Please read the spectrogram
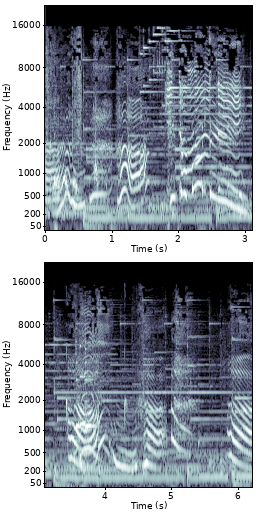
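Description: Cheerful children's background music with a jingly, tinkling melody over steady bass notes, mixed with wordless, swooping cartoon voice sounds.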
